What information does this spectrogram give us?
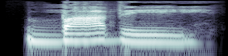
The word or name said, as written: Bobbie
